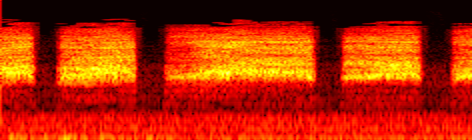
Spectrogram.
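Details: Harsh, rasping hisses from wild barn owl nestlings in a nest box while devouring a large rabbit, bursts of uneven length following one another with brief silent gaps.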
